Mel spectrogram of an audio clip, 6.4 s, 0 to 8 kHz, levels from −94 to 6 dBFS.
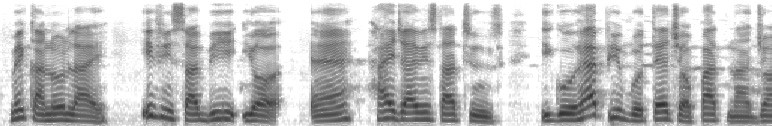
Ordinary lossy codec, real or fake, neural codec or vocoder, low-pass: none; fake; vocoder, 44.1 kHz, 128 mel bands, Pupu-Vocoder; 7.2 kHz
